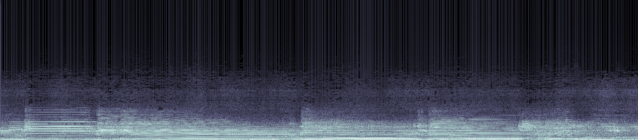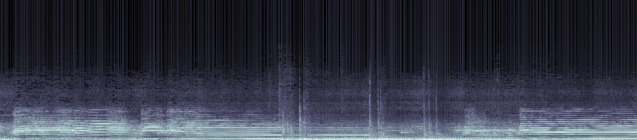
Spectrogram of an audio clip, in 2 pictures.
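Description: Live band jamming: an electric guitar plays sustained lead notes over bass guitar and drums, with a note bent up and back down about halfway through.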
